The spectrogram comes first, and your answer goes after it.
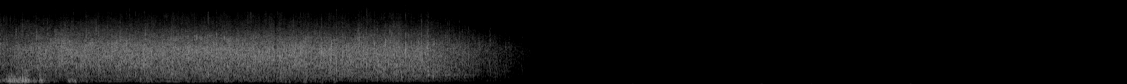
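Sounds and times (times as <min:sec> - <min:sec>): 
audience applause welcoming a speaker: 0:00.0 - 0:05.4.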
